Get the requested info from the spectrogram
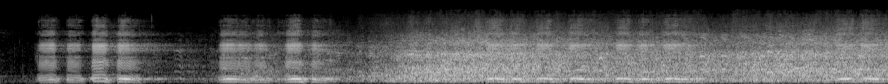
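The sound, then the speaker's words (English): Two quick clusters of nasal, buzzy duck quacks ring out, each a rapid run of honks, then a swelling wash of crowd laughter and applause takes over and carries on to the end. “would you be good enough to make your duck quack now, please?”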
